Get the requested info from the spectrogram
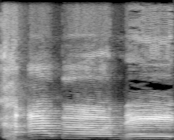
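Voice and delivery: mock screaming, high-pitched. Recounting a man in front of the speaker screaming at him, imitating the screaming. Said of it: "he was screaming at me".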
